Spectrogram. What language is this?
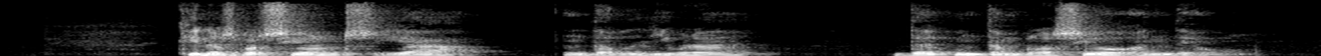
Catalan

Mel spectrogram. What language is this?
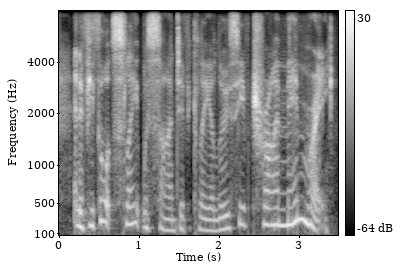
English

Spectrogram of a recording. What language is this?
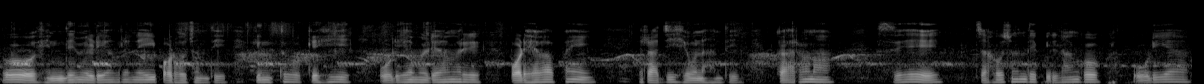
Odia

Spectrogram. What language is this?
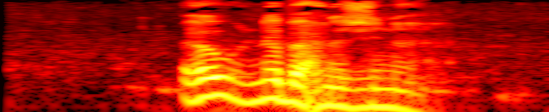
Kurdish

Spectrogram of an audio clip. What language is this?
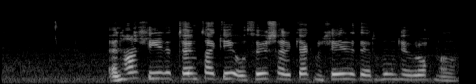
Icelandic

